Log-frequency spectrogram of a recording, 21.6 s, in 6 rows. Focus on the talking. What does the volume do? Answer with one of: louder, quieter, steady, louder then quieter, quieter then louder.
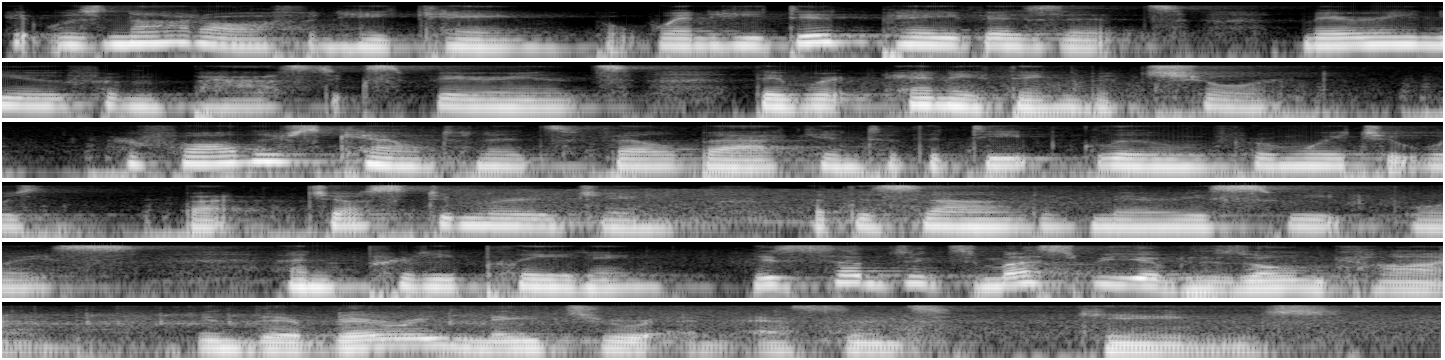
steady.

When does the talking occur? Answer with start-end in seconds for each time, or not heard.
0.0-21.4.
